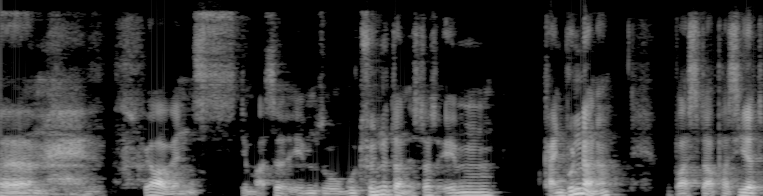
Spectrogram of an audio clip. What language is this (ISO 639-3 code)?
deu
